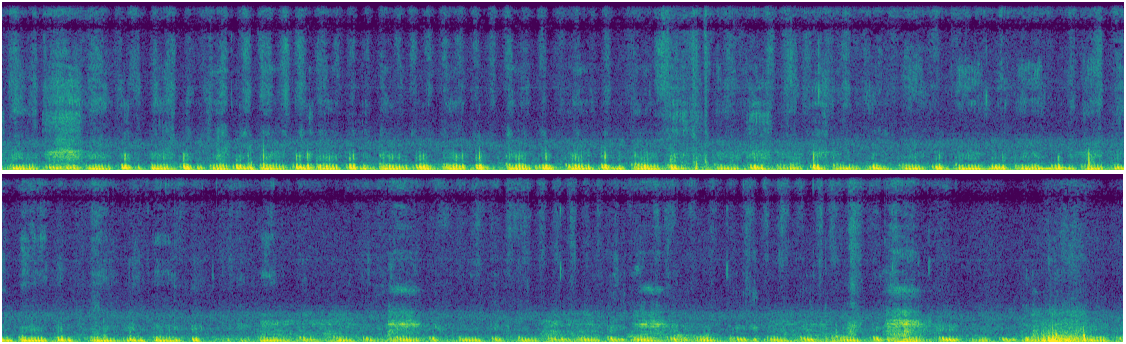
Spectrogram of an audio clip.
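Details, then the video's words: A domestic cat named Adam purring indoors: a steady low rumbling purr that throbs in quick, even pulses throughout, with a faint constant high-pitched hum in the background. "Adam purrs"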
